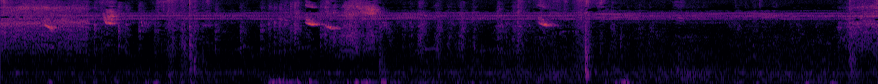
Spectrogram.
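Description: Short, high chirps, each falling in pitch, repeating every second or two, typical of a small bird calling, over a faint steady high insect-like drone. A few soft low thumps come around three and six seconds in.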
